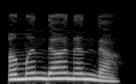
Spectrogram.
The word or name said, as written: ಅಮಂದಾನಂದ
